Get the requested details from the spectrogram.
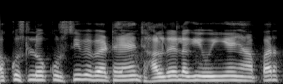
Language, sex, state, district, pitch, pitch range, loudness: Hindi, female, Odisha, Malkangiri, 195 Hz, 190-205 Hz, -13 LUFS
